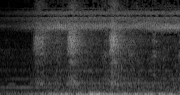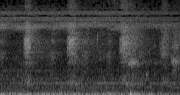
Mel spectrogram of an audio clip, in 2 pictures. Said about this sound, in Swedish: Den femte eller sjätte dagen hörde hon ett väldigt bekant ljud. Det var en speciell typ av fågel som kallas för huatzin. Det är en fågel med ett väldigt distinkt läte. Den låter så här.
